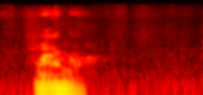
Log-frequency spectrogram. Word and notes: rangho: kwamera

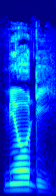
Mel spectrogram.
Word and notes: myodi: Apatani

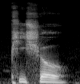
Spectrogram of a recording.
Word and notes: piʃow: Vafsi

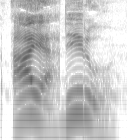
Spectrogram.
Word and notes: aya diru: Ansus

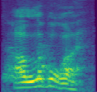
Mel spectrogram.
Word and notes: alaboGa: Xyzyl

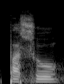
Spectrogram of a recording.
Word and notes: pasu: Apatani

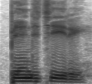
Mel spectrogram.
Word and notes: peñji ciri: Apatani

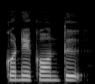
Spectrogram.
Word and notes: kone koñtw: Apatani

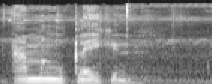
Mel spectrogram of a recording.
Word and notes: amuN klaikin: Yokoim

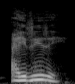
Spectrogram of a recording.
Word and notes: ai riri: Wamesa

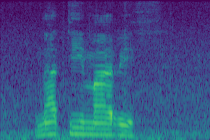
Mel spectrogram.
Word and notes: natimarid: Aneityum

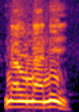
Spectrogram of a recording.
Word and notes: naunane: Yawa

